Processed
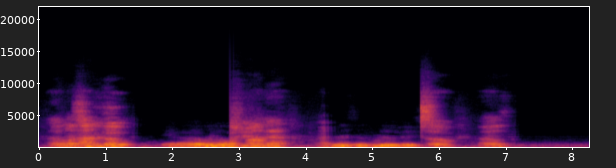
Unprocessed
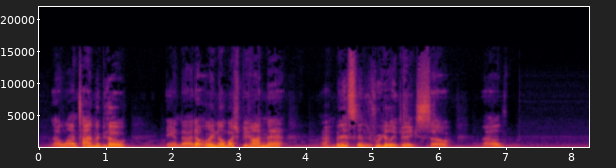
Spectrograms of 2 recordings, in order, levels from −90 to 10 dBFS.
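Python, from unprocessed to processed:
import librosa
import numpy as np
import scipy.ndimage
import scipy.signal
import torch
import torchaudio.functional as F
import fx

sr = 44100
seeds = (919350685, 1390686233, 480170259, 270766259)

y = fx.phase_scramble(x, sr, seeds[0], window_ms=200)
y = fx.filter_lfo_lowpass(y, sr, shape='square', hz=0.35, low_hz=480.0, high_hz=5200.0, q=1.3)
y = fx.room_flutter(y, sr, wall_m=8.9, rt60_s=0.35)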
